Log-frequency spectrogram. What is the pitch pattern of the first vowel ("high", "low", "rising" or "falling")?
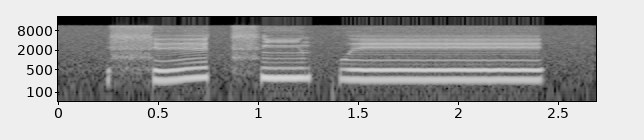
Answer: rising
